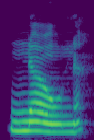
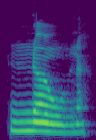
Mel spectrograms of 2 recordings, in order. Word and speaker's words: known: And then we can add the "n": "known". And, again, the "k" is silent. So, we have: "know", "knew", and "known".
